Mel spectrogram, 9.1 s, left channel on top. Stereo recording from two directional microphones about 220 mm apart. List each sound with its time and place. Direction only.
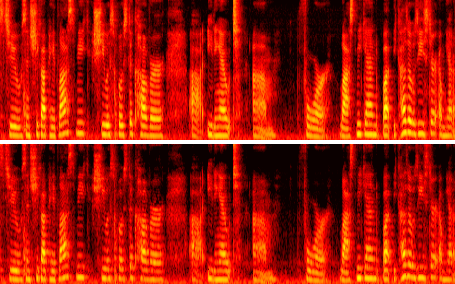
0.1 s speech: 25° left (ahead or behind)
